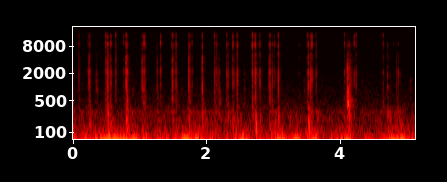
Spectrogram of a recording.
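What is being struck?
Stack of coated paper playing cards.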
